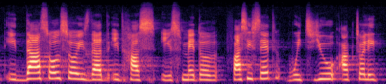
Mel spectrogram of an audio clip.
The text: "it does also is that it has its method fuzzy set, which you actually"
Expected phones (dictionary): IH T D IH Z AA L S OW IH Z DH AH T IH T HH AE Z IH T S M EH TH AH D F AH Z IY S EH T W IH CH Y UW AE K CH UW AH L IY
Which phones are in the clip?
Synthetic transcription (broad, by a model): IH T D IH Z AA L S OW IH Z DH AH T IH T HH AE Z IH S M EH T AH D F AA S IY S EH T W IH CH Y UW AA K CH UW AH L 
